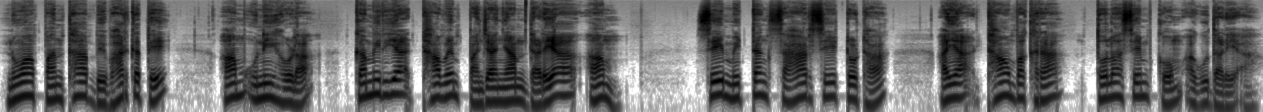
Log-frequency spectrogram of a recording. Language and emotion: Santali, neutral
